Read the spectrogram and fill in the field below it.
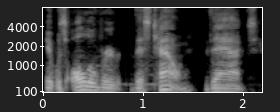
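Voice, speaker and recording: A man telling a spooky story in a casual, earnest way, swelling up and then dropping to a hush. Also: fairly low pitch, unhurried, slightly rough.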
